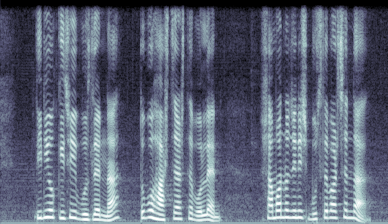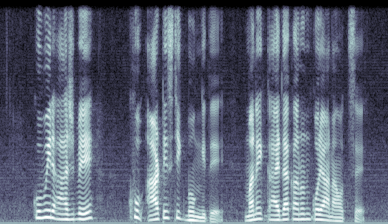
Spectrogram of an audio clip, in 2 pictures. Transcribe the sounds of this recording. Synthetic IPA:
t̪iniokit͡ɕʰujbud͡ʑʱlenːa | t̪ubuɦaʃt̪eaʃt̪ebolːen | ʃamanːod͡ʑiniʃbud͡ʑʱt̪epaɾt͡ɕʰenːa̰ | kumiɾaʃbe | kʰubaɾʈisʈik̚bʱoŋɡit̪ḛ | manekaed̪akanonkoɾeanaɦotːɕʰḛ

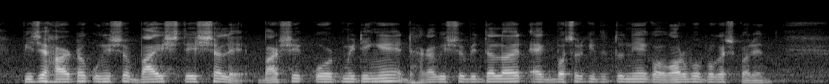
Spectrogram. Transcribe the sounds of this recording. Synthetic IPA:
pid͡ʑeɦaɾʈokuniʃːobaiʃt̪eiʃːalḛbaɾʃikːoɾʈmiʈiŋeɖʱakabiʃːobid̪ːalɔeɾɛk̚bɔt͡ɕʰoɾkit̪it̪ːonieɡɔɾbopɾokaʃkɔɾen

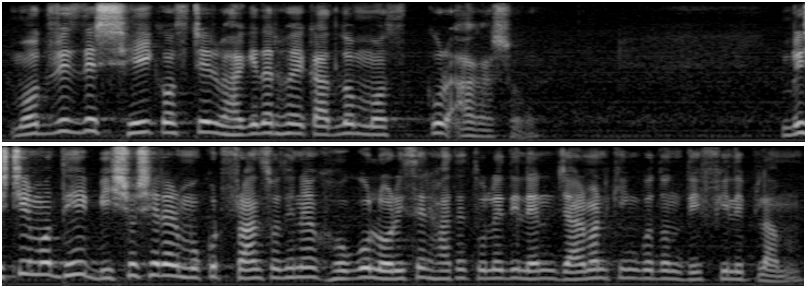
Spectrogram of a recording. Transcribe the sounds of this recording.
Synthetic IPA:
mod̪ɾid͡ʑd̪eɾʃejkosʈeɾbʱaɡid̪aɾɦoekad̪lomoskuɾa̰ɡʱaʃo̰ | bɾiʃʈiɾmod̪ʱːejbiʃːoʃeɾaɾmukuʈfɾansod̪ʱinaokɦoɡuloɾiseɾɦat̪et̪uled̪ilend͡ʑaɾmankiŋbod̪ont̪ifilipla̰m

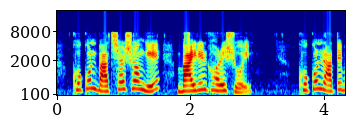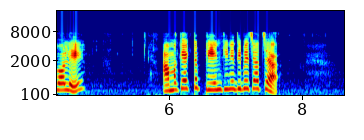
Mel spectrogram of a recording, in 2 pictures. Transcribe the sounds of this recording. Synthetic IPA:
kʰokonbat̪ʃaɾʃɔŋɡe | bajɾeɾɡʱɔɾeʃoe | kʰokonɾat̪ebɔle | amakeɛk̚ʈaplenkined̪ibet͡ɕat͡ɕa

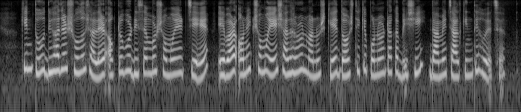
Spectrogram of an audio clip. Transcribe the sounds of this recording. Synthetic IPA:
kint̪ud̪ujɦad͡ʑaɾʃoloʃaleɾɔkʈoboɾɖisemboɾʃɔmɔeeɾt͡ɕe | ebaɾɔnekʃɔmɔeeʃad̪ʱaɾonmanuʃked̪ɔʃt̪ʰekeponeɾoʈakabeʃiɖamet͡ɕalkint̪eɦojet͡ɕʰḛ

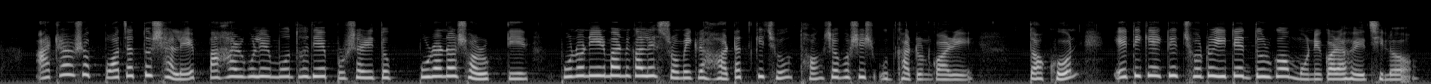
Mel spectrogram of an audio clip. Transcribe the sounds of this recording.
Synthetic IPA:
aʈʰaɾoʃopɔt͡ɕat̪ːoɾʃalepaɦaɾɡuliɾmod̪ʱːod̪iepɾoʃaɾit̪o | puɾanoʃɔɾok̚t̪iɾ | punoniɾmankaleɾsɾomikɾaɦɔʈat̪kit͡ɕʰud̪ʱɔŋʃaboʃiʃud̪ʱɡʱaʈonkɔɾe | t̪ɔkʰoneʈikeek̚ʈit͡ɕʰoʈoiʈeɾ̚d̪uɾɡommːonekɔɾaɦoet͡ɕʰilo̰

